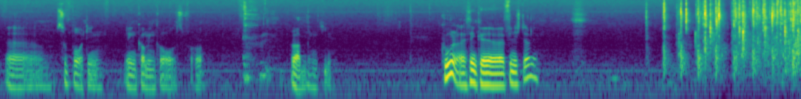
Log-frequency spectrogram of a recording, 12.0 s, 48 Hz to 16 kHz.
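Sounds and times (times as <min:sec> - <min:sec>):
audience applauding: 0:09.9 - 0:12.0.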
